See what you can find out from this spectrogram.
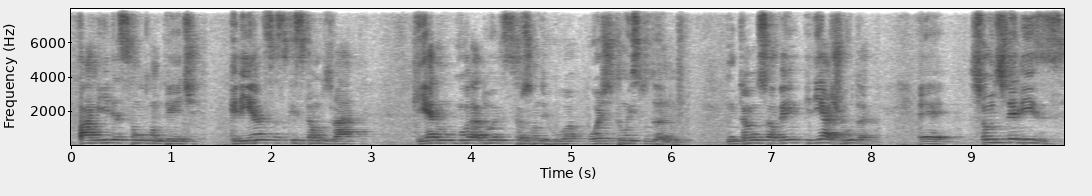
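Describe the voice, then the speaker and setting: A man speaks at a moderate pace and fairly high pitch, with ordinary pitch variation and very even loudness. Noticeable background noise and audible room echo surround him. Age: 60s. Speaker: former homeless resident, social housing tenant. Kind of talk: public testimony at seminar.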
